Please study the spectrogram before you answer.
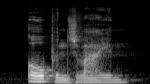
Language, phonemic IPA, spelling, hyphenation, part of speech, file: Dutch, /ˈoː.pə(n)ˌzʋaːi̯.ə(n)/, openzwaaien, open‧zwaa‧ien, verb, Nl-openzwaaien.ogg
- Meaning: to swing open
